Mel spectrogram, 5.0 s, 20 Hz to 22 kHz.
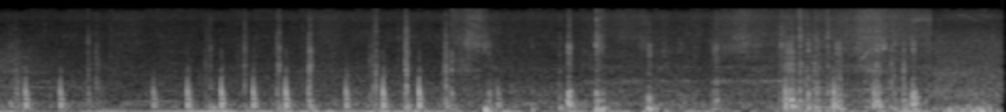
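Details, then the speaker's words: Lexus RX300 second generation driving on uneven roads: irregular dry ticks, creaks and grinding from various spots in the dashboard; dashboard trim creaking. "как же меня достало это торпед и которая постоянно скрипит и не ровными дорогами скрипит она вот так то есть на торпедо разнообразные сверчки сверчки скрежет в разнообразных местах"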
